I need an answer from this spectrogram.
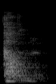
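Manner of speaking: "Government" with stressed GUV, weak ending; only ga heard. Shown as a demonstration. Teacher repeats the model, "Government" reduced after GUV. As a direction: reduce everything after the first syllable of "Government". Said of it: "You only hear ga".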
